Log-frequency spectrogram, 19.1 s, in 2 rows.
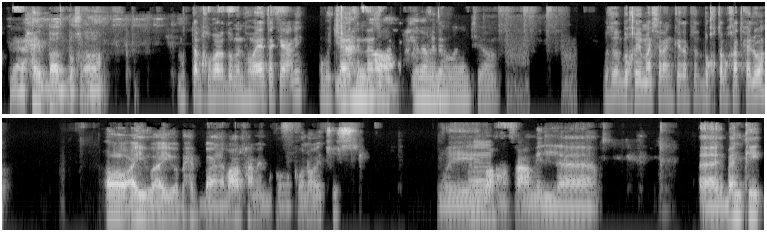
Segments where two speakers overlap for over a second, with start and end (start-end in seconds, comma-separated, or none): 4.2-5.7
